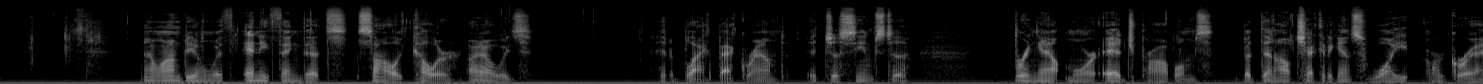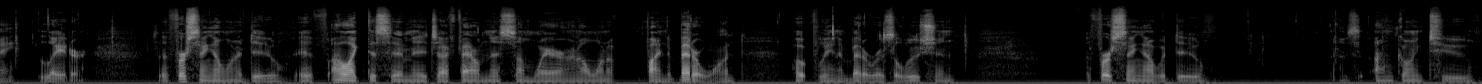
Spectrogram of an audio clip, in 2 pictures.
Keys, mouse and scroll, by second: 0.4 ctrl+click, 1.8 5, 4.9 click, 5.7 click, 14.3 ctrl+scroll up 2, 15.1 ctrl+click, 16.3 ctrl+scroll down 2, 16.8 ctrl+middle click, 24.3 r, 25.7-27.4 drag, 27.6 ctrl+scroll up 2, 28.7 ctrl+scroll up 2.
